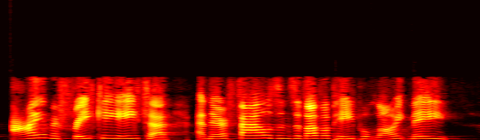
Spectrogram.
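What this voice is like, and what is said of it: Put-on Leeds accent, common-sounding. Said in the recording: “I'll do the voice ... It's a lead accent ... you make her sound common and scummy”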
